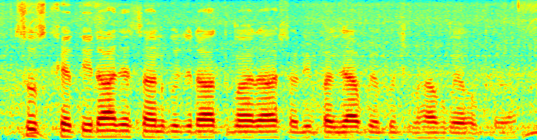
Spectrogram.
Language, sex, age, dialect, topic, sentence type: Bhojpuri, male, 18-24, Southern / Standard, agriculture, statement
